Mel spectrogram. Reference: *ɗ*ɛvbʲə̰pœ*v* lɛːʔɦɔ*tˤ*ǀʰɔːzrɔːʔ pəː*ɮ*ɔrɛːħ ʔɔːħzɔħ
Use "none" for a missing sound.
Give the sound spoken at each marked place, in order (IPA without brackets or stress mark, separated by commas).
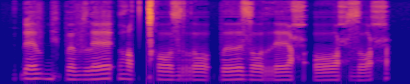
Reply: ɗ, v, tˤ, z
